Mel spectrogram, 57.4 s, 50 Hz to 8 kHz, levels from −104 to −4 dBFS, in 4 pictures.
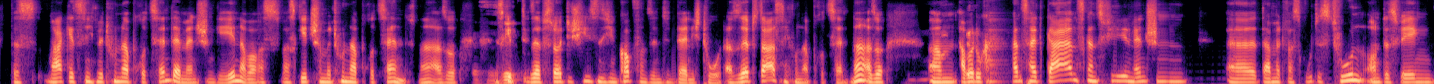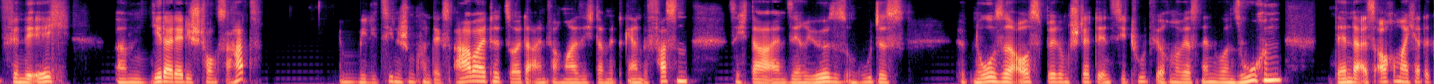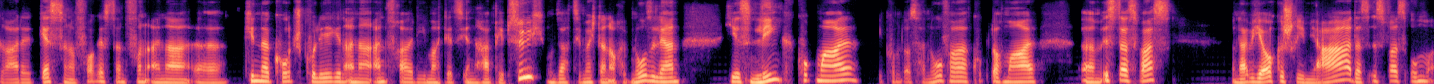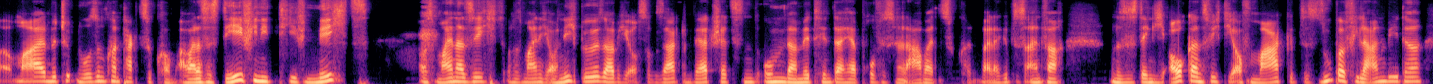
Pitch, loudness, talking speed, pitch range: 140 Hz, -21 LUFS, 220 wpm, 125-160 Hz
